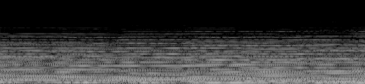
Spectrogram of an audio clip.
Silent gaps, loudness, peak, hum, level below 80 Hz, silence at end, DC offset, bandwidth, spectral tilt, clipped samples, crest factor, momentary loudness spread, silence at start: none; -26 LUFS; -12 dBFS; none; -34 dBFS; 0 s; under 0.1%; 6.6 kHz; -8.5 dB/octave; under 0.1%; 12 dB; 2 LU; 0 s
